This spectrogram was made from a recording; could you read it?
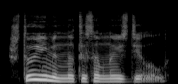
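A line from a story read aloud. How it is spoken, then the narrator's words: Calm question. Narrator (Russian): совершенно спокойно поинтересовался он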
